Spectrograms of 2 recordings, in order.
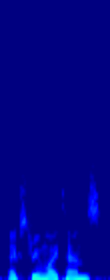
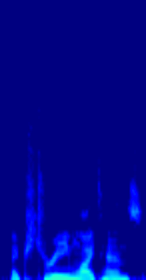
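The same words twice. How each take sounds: First: Said in the usual way. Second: Slow, drawn-out stress on Extreme; coaching emphasis. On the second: Shown as a demonstration. Coach drilling a driver on the steering, slow and emphatic. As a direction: lean into Extreme, stretching each word.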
